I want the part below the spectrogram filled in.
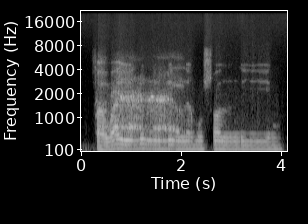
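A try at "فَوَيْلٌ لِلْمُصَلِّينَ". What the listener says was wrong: Desisnya lebih ditambah Pak. Musallin, dia tipis, artinya desisnya panjang, akan tetapi ditebalkan, dinaikkan suaranya, diangkat suaranya, ya, lidahnya naik ke atas, musallin.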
